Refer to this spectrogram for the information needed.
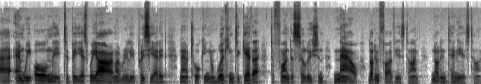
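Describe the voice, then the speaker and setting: A man with a British accent talks at a moderate pace in a very deep, low voice, his pitch varying in an ordinary way. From Britain. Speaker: mining industry speaker. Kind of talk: conference talk. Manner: halting, many fillers.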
